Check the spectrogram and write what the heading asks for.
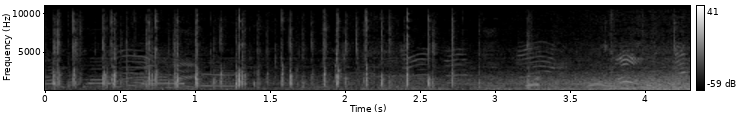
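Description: Rapid, irregular knocks and clicks of the camera being jostled as its holder moves along the touchline, several a second, giving way to voices about three seconds in.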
